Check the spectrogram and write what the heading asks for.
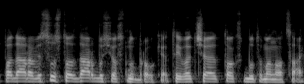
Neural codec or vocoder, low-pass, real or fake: none; 14.4 kHz; real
